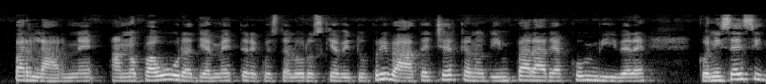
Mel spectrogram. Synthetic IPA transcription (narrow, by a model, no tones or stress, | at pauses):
parlarneanːopauːɾad̪iamːet̪ːeɾekwest̪aloːɾosk̟javit̪upːɾivaːt̪aet͡ʃːerkanod̪iːmpaɾaːɾeakːoɱviːveɾe | konisɛnsi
